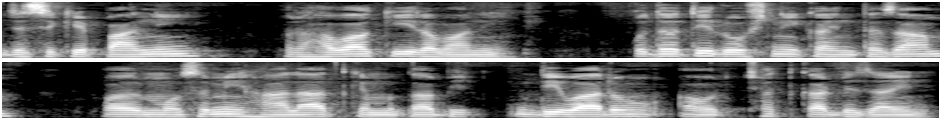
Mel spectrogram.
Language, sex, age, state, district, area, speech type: Urdu, male, 18-30, Delhi, New Delhi, rural, spontaneous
